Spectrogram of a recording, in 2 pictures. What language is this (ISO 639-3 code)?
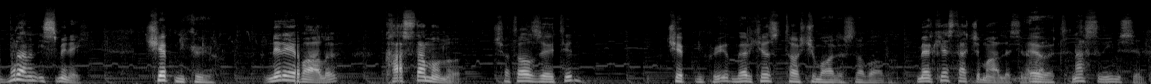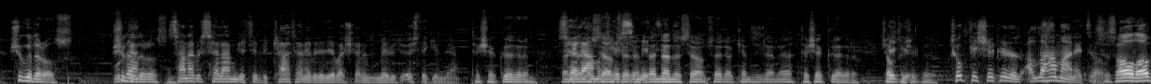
tur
